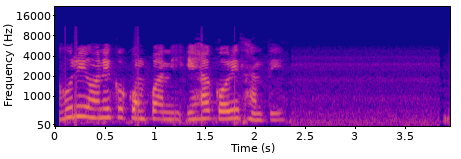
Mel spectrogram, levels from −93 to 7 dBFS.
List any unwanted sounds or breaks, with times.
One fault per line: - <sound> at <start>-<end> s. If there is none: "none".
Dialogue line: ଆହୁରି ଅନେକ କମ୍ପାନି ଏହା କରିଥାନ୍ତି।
none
